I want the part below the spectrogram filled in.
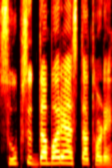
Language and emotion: Goan Konkani, neutral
